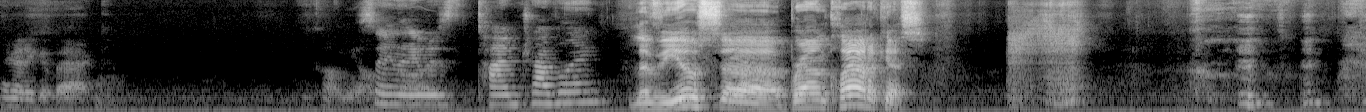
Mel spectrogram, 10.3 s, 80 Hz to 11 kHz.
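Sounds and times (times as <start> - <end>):
low steady hum: 0.0 - 10.2
speech: 0.3 - 1.0, 2.4 - 7.0
breathy spluttering fart: 7.5 - 8.2.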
